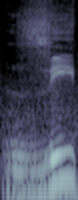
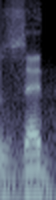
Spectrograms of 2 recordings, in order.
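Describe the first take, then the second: First: The letter is said the American way. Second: The letter is said the British way. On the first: The speaker calls it right. "it is a Camaro Z twenty-eight" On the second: The speaker calls it wrong. "It is not a Camaro Z twenty-eight"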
